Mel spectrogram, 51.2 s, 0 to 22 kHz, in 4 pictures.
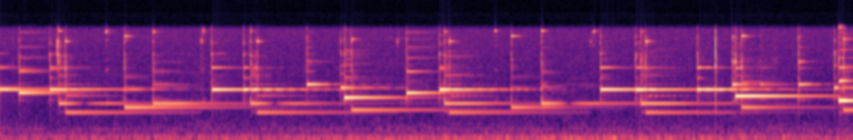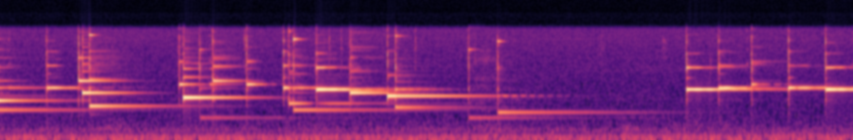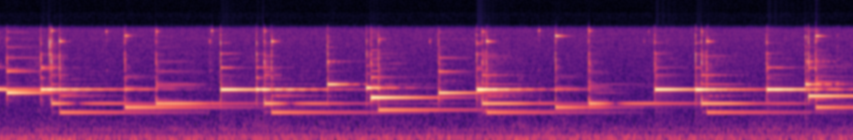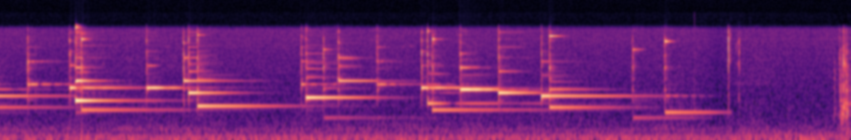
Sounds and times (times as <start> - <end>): Jingle (music): 0.0 - 21.6, 23.1 - 49.3.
